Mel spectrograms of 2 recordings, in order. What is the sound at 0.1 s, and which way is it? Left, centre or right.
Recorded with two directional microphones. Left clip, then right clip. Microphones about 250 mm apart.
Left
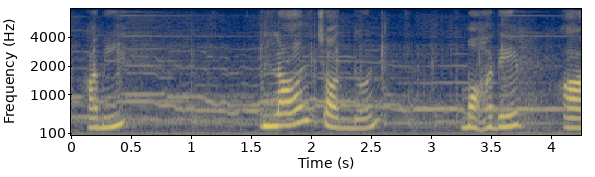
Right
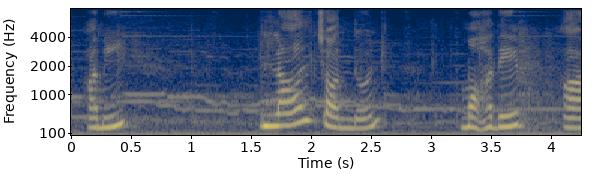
Speech, centre.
